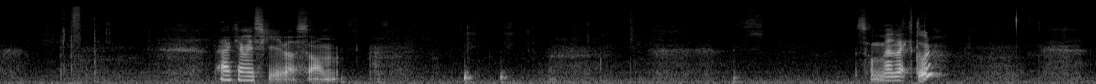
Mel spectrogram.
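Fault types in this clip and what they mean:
Nothing here to list, since no technical faults turn up anywhere in the audio.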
